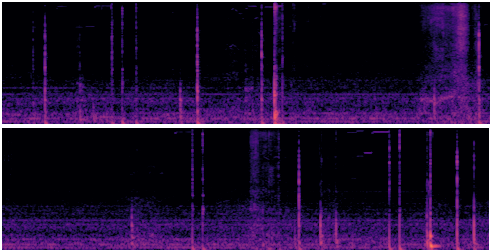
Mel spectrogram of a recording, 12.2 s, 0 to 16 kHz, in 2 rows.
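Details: Asus ROG GU502L laptop won't power on: faint scattered ticks and paired clicks as it tries to power up, cycling with heat sink and fans not fitted; cause unknown.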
